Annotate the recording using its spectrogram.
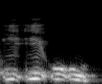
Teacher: संवृत्त स्वरों को उच्चारित करते समय हमारा मुंह क्या होता है? कम खुलता है। देखो ई उ तो थोड़ा कम खुल रहा है।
